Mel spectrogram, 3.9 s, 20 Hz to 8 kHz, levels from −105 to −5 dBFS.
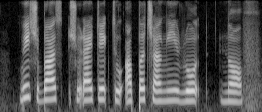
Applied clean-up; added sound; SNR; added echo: none; none; none; none.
